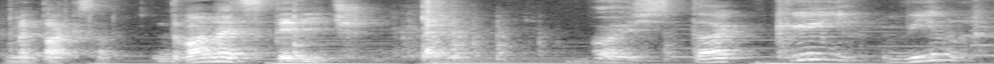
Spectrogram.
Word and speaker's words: Metaxa: зрозуміти що те що я хочу його читати як метаха неправильно читається він як ми такса 12-й рік так такий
